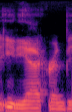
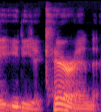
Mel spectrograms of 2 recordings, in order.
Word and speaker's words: Ediacaran: and wondered how to pronounce it, we are pronouncing it Ediacaran because I used to say Ediacaran and then an Australian man scolded me.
